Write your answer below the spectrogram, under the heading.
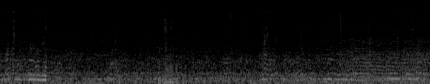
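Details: Worker honey bees moving about inside an opened hive on a sunny, slightly windy day, recorded by a microphone lowered into the hive; a steady low hum with faint wavering tones and scattered clicks throughout.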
